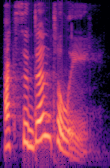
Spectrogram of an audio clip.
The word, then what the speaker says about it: accidentally: Accident, accidentally. Now, to pronounce a suffix, we pronounce it with a schwa sound that is represented by the A, an L, and a high E, ali.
